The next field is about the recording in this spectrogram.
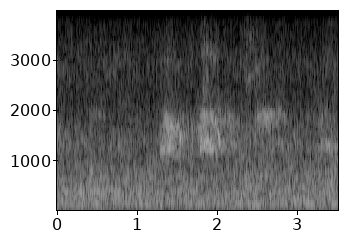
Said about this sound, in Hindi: पक्षियों की आवाज है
